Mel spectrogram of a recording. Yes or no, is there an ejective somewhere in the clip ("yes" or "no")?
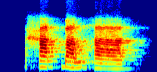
no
